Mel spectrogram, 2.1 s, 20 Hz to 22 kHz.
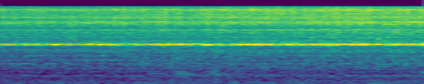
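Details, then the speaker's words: Wheel Horse B165 tractor engine, neglected for decades, leak-down test, engine stopped: loud steady hiss of air out the breather, slight at intake, none at exhaust; worn piston rings leaking into crankcase. "Nothing coming through the exhaust, which only leaves one thing, and it's the worst of the possible causes for this: the piston rings. We must be getting a lot of air into the crankcase."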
